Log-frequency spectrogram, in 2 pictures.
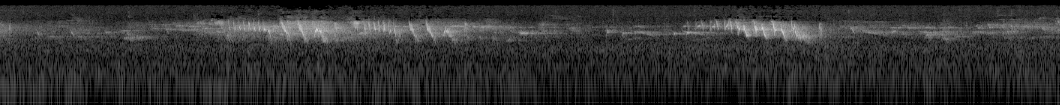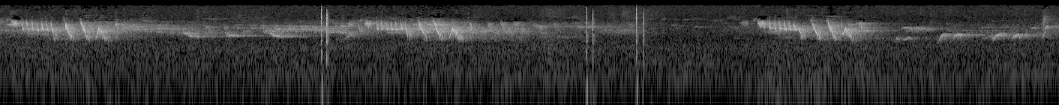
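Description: A songbird singing in phrases of rapid trills and warbles, each a second or few long, repeating after short pauses. Three sharp clicks come about two-thirds of the way through.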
